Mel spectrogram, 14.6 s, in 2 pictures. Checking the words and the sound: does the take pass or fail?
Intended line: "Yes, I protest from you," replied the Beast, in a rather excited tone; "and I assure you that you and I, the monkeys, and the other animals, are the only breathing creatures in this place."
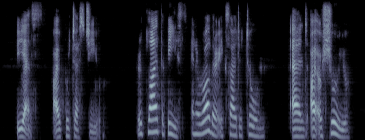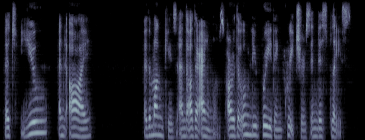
fail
